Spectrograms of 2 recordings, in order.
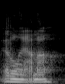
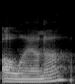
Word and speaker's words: Atlanta: the te's yeah and people native speakers who live there might say Atlanta Atlanta um uh this is an unreleased tea Atlanta Atlanta Atlanta they don't really do Alanta I don't think I don't think they drop it entirely this one does get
